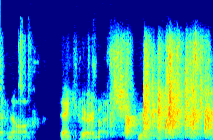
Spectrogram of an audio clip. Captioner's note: applause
